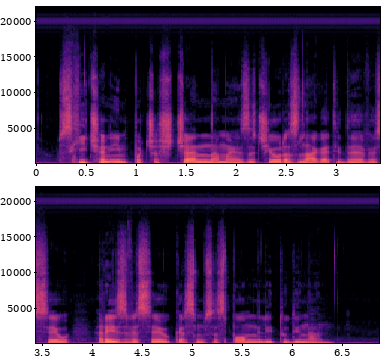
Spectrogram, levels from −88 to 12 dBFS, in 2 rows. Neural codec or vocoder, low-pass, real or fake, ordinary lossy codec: none; none; real; none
